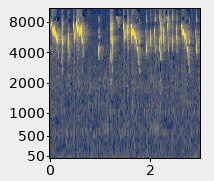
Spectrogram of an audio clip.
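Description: Nuthatch song: a dense run of sharp, very high chirps and short falling notes, packed several to the second with hardly a pause.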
